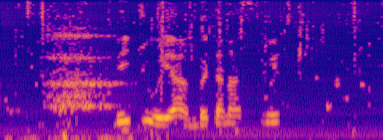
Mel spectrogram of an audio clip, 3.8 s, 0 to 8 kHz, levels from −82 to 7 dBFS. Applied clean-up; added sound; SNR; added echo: classical method spectral subtraction.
